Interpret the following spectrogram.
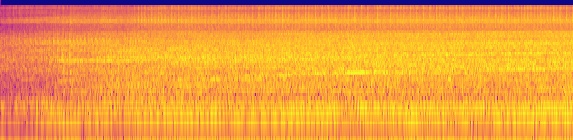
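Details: Honda Beat fuel-injected scooter that had died completely with a normal battery, after oil got in: small engine revs to a steady buzz with a light rapid tick of about four per second.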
